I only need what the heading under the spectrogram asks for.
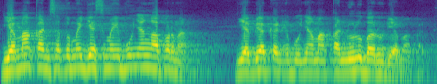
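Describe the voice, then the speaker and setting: Man, preacher, sermon, tells stories and acts out voices, addresses the congregation, roomy reverberant hall. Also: fast. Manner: storytelling, acting out quoted voices with sharp pitch jumps. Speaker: Islamic preacher.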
